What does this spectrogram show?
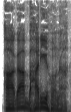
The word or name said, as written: आगा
